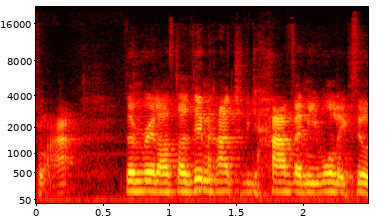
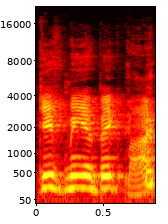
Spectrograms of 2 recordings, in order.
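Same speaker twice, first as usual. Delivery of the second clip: mock drunk, high-pitched hollering scream; 5 semitones higher, 4 dB louder than usual. Reminding the other speaker how she acted at McDonald's, retelling a scream. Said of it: "You screamed".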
